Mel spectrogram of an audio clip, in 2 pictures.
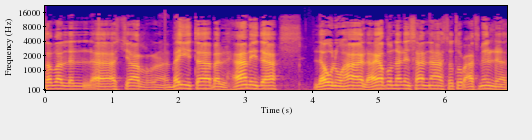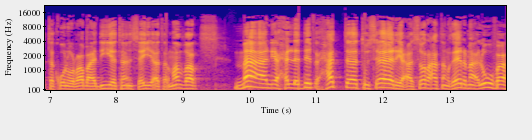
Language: Arabic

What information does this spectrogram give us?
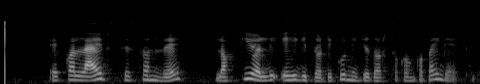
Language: Odia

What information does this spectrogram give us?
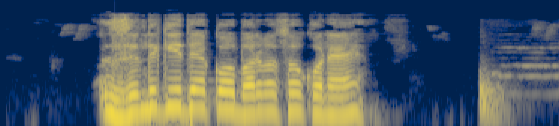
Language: Sindhi Bhil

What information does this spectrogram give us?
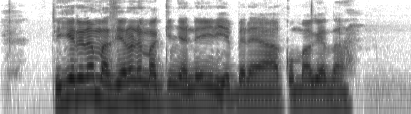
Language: Kikuyu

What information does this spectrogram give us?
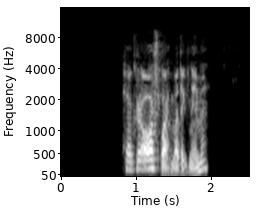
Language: Western Frisian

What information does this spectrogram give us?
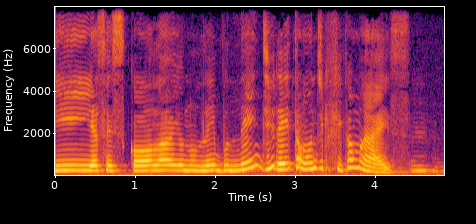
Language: Portuguese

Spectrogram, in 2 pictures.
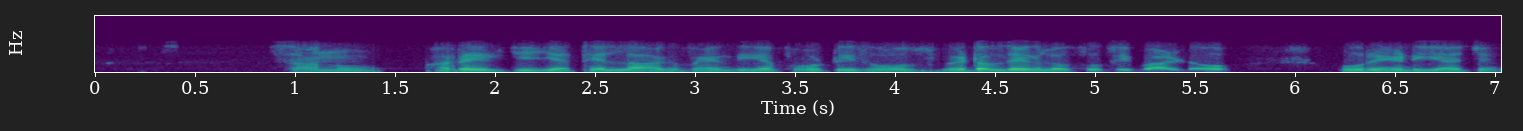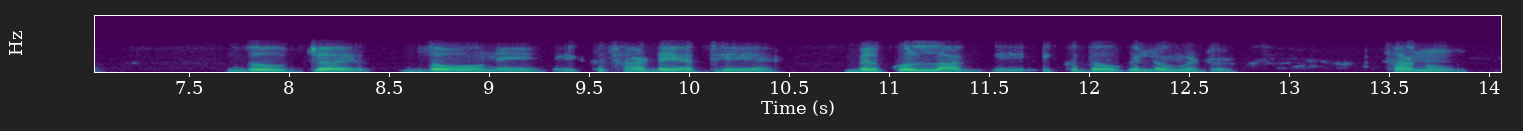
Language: Punjabi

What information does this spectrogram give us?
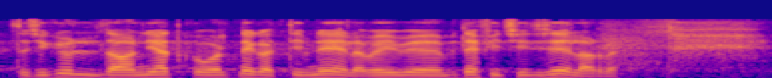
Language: Estonian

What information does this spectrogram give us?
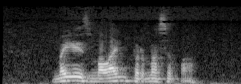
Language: Catalan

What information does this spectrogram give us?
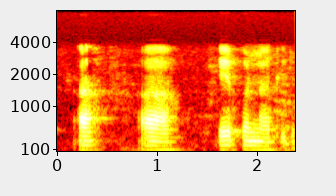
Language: Gujarati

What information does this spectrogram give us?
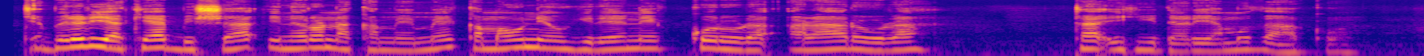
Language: Kikuyu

